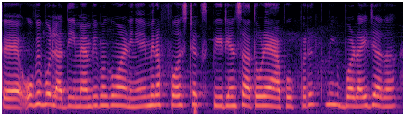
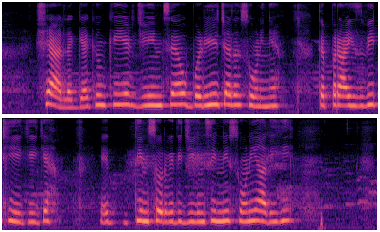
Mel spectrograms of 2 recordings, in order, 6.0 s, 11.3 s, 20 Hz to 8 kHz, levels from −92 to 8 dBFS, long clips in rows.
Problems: background sounds at intervals, echo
